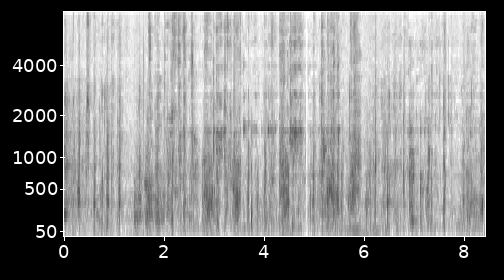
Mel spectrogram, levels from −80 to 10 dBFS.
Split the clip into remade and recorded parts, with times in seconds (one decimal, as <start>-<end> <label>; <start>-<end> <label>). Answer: 0.0-1.7 recorded; 1.7-5.6 remade; 5.6-6.5 recorded; 6.5-8.4 remade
